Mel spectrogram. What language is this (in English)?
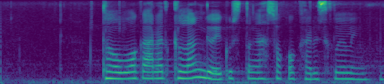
Javanese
